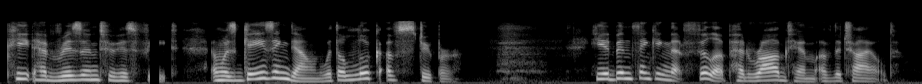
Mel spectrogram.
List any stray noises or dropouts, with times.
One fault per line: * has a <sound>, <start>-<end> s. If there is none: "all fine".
* has a dropout, 1.5-1.6 s
* has a sigh, 5.0-5.5 s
